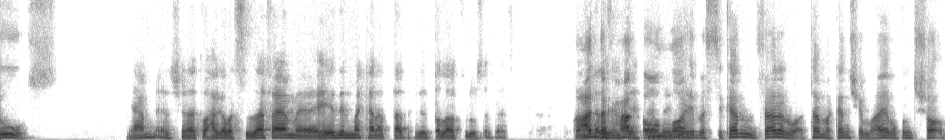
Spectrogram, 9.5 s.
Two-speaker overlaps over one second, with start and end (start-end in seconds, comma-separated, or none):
5.8-7.0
